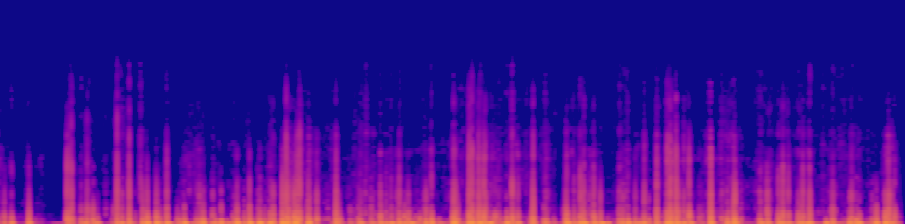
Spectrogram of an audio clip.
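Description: Long nails tap and scratch the underside of a boxy, iridescent holographic vinyl cosmetic pouch held in both hands. The result is a dense run of quick, dull, low thumps that die away almost instantly, mixed with crackly scratching across the surface.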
